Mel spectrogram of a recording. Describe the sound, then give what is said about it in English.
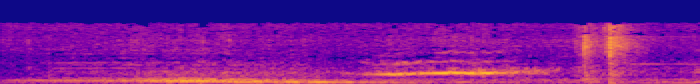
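A taxi's engine rumbles low and steady as it pulls up in New York while it is still dark, its tone shifting with a brief whine as it slows, then a short sharp clatter near the end. “Taxi!”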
